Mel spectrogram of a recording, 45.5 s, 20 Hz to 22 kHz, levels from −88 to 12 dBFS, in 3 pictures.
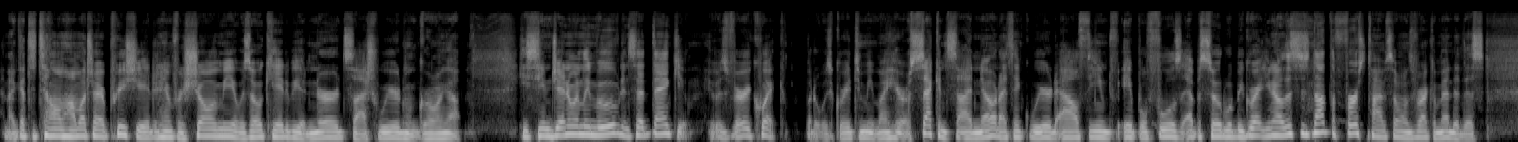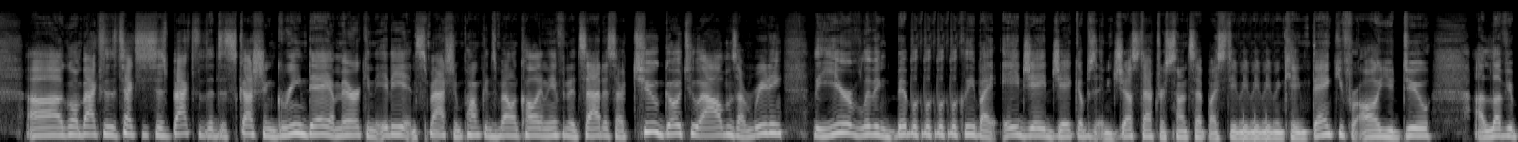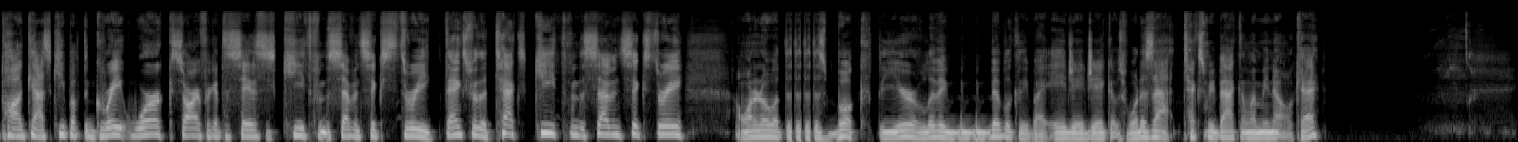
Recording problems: audio stuttering; 4 times, first at 24 s

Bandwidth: 15.5 kHz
